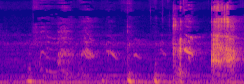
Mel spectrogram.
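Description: A man's soft laughter: quiet at first, then a few short breathy chuckles that grow louder near the end.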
